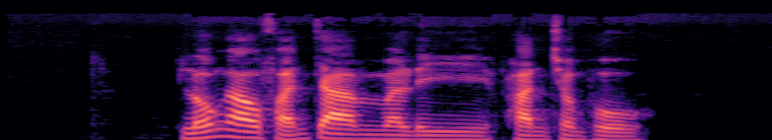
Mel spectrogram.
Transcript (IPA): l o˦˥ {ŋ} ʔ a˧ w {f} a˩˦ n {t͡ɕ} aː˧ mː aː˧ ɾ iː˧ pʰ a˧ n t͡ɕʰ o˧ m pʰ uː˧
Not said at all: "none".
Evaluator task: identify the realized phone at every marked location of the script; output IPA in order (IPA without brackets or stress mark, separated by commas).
ŋ, f, t͡ɕ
